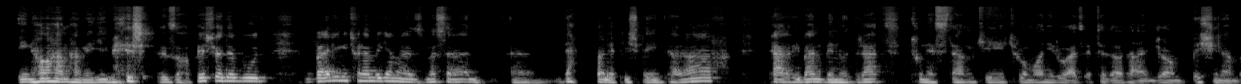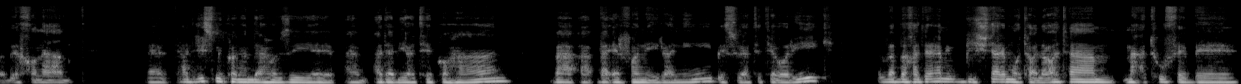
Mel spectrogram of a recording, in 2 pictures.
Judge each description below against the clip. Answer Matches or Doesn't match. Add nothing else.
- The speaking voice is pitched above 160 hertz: Doesn't match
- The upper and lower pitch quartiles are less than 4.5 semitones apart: Matches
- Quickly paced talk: Doesn't match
